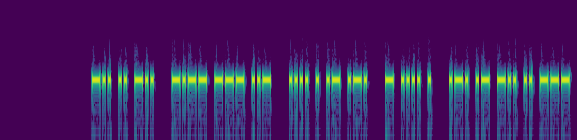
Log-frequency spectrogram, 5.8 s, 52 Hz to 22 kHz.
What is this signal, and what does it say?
Morse code, heard as a keyed tone, about 41 wpm, 700 Hz. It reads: DID YOU HEAR THE RADIO
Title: Sentences from Top 1000 Words - Review Part 5 - 45wpm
